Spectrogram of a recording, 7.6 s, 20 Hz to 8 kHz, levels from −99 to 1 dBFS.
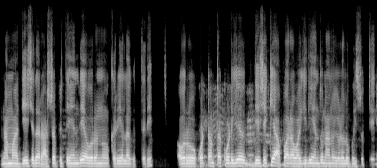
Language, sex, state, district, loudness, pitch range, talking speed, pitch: Kannada, male, Karnataka, Bijapur, -14 LUFS, 130-140 Hz, 120 wpm, 130 Hz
